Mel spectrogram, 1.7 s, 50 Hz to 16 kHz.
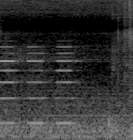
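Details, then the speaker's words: Ventilator alarm from an anesthesia machine used as an ICU ventilator in a COVID-19 training demo: repeated high electronic beeps flagging an unexpected high tidal volume, which then cleared; the alarm can be paused. "this is an unexpected high tidal volume they'll let you know but it disappeared you can pause the alarm up here and that will stop it"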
